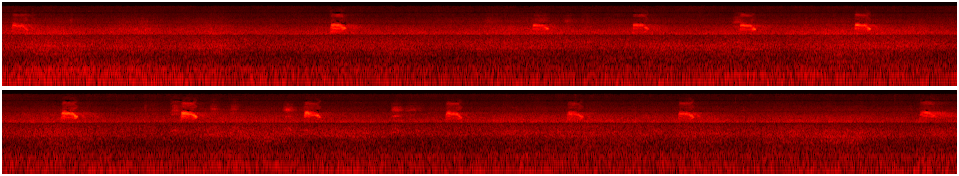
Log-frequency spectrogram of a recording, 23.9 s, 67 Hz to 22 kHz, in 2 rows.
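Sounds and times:
low rumbling background noise: 0:00.0 - 0:23.8
steady hum: 0:00.0 - 0:23.8
common nighthawk buzzy nasal peent calls: 0:00.1 - 0:00.5, 0:04.1 - 0:04.5, 0:06.6 - 0:08.2, 0:09.1 - 0:09.6, 0:14.0 - 0:16.0, 0:16.8 - 0:17.8, 0:19.0 - 0:19.4, 0:20.4 - 0:20.8, 0:23.4 - 0:23.8.

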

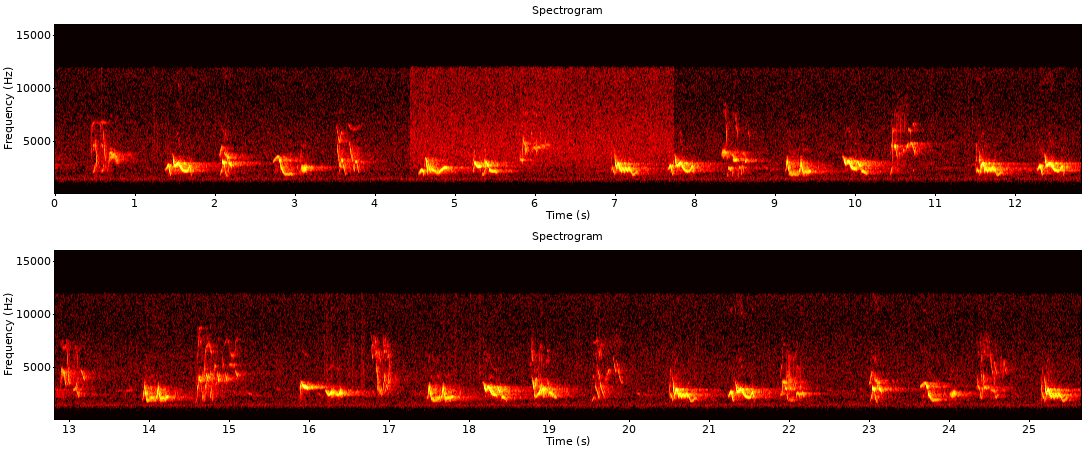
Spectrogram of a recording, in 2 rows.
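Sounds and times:
American robin singing caroled whistled phrases and squeaky notes before dawn: 0:01.4 - 0:03.9, 0:04.5 - 0:06.2, 0:07.0 - 0:10.8, 0:11.5 - 0:13.2, 0:13.9 - 0:15.2, 0:15.9 - 0:22.2, 0:23.0 - 0:25.6.

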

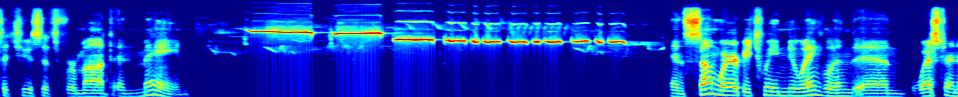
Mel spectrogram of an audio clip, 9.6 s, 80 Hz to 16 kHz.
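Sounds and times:
speech: 0:00.0 - 0:02.1, 0:06.8 - 0:09.5
White-throated Sparrow eastern triplet song in New England: 0:02.1 - 0:06.7.

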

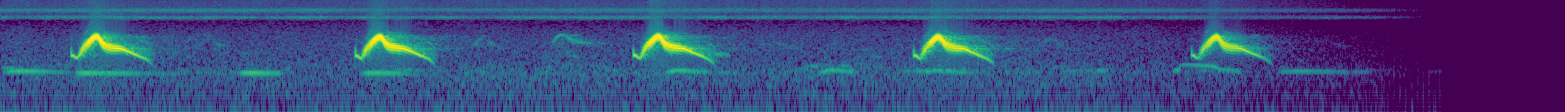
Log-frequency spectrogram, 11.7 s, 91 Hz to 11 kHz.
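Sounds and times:
common pauraque rising-then-falling whistled calls: 0:00.0 - 0:01.2, 0:02.7 - 0:03.3, 0:04.8 - 0:05.5, 0:06.9 - 0:07.5, 0:08.8 - 0:09.9.

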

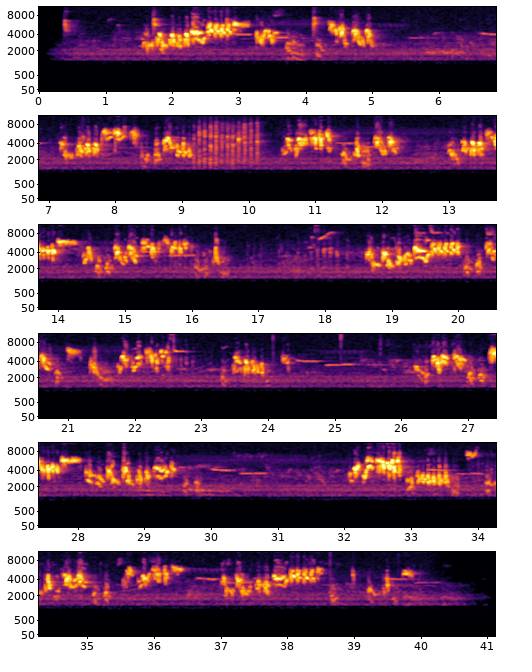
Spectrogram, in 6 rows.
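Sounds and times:
Lincoln's sparrow calling: 0:00.4 - 0:40.7.

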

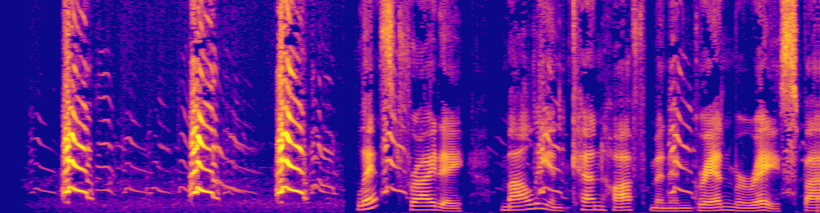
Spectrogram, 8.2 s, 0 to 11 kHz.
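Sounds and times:
Slaty-backed gull giving loud harsh falling calls: 0:00.2 - 0:04.2, 0:06.6 - 0:07.2
speech: 0:03.6 - 0:08.2.

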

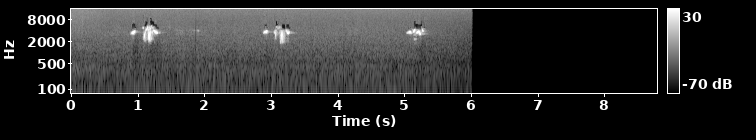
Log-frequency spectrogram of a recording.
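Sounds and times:
pine grosbeak calls: 0:00.0 - 0:05.4.

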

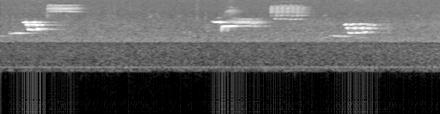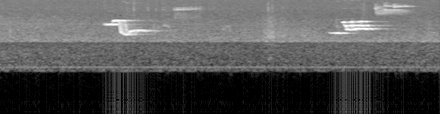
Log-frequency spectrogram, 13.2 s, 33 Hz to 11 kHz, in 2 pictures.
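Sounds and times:
Wood Thrush song with fluted notes and buzzy trill: 0:00.0 - 0:06.4, 0:08.1 - 0:10.3, 0:11.5 - 0:13.1.

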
